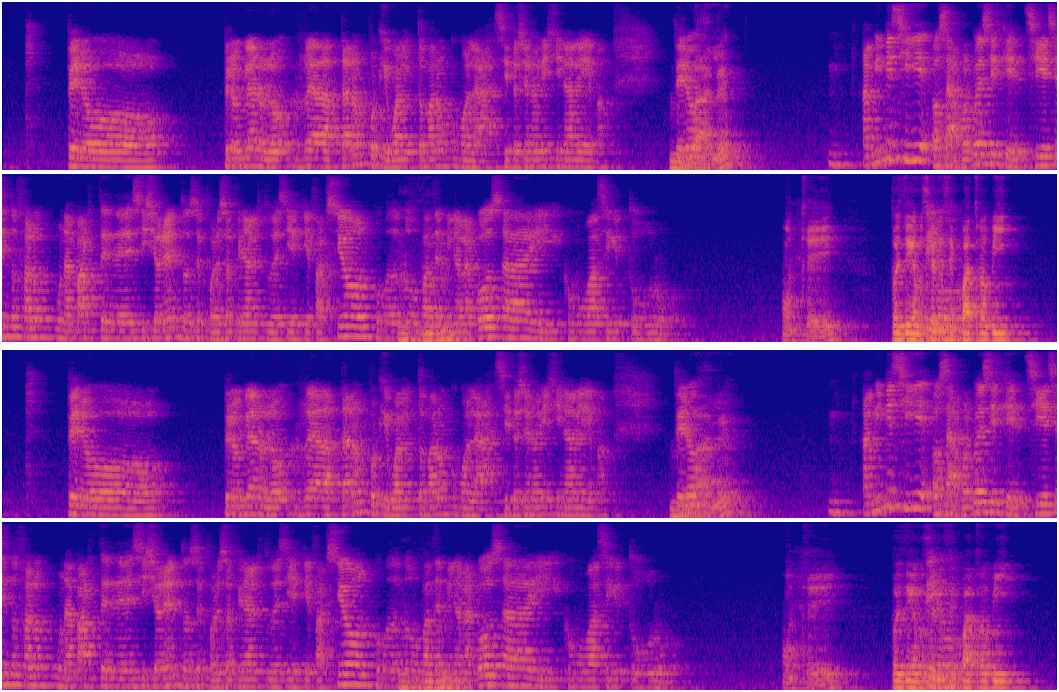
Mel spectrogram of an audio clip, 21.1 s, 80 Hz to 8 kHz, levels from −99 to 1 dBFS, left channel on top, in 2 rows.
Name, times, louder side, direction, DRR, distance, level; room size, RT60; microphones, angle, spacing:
voice 1, 0.7-1.6 2.2-6.5 6.7-7.0 8.3-17.3 18.5-18.6 19.8-20.1, left 1 dB, 15° left, -2 dB, 0.5 m, -37 dB
voice 2, 6.7-7.3 14.5-15.1 18.4-18.9 19.4-20.6, left 3 dB, 70° left, 7 dB, 0.5 m, -32 dB
4.2 x 3.1 x 2.8 m, 0.69 s
head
